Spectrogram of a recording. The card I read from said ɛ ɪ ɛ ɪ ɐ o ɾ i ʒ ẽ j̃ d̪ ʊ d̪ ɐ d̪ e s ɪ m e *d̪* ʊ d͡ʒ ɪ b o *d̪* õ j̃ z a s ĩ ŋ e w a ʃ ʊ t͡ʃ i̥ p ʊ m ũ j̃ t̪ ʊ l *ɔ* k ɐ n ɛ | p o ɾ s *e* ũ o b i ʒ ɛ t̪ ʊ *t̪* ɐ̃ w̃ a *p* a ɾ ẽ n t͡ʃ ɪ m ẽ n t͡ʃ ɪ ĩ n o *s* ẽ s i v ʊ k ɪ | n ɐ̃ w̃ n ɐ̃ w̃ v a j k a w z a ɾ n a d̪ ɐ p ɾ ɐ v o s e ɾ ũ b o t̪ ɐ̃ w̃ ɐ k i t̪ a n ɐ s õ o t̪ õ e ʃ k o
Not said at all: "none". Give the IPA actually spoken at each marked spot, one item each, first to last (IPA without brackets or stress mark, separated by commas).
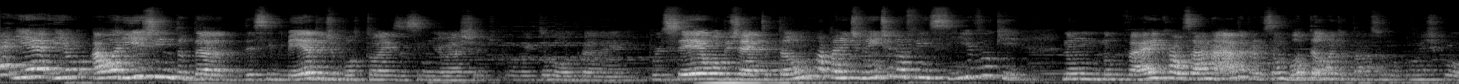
d̪, t̪, o, e, t̪, p, f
